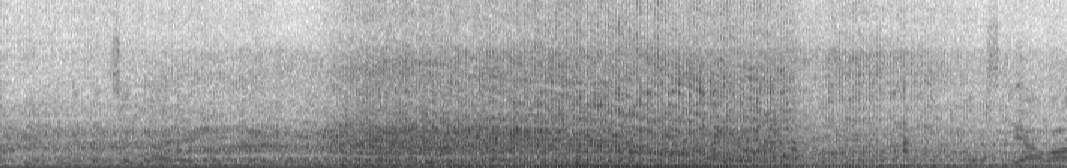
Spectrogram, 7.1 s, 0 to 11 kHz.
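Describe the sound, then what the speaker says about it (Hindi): A Sonalika DI RX 35 tractor runs steadily near 1500 rpm while pulling a loaded cultivator with full lift down, a deep continuous diesel drone that swells under strain mid-clip and then eases, loud and close. "इसकी आवाज़ से आप अंदाज़ा भी लगा सकते हैं कितना लोड बता रहा है ट्रैक्टर"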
